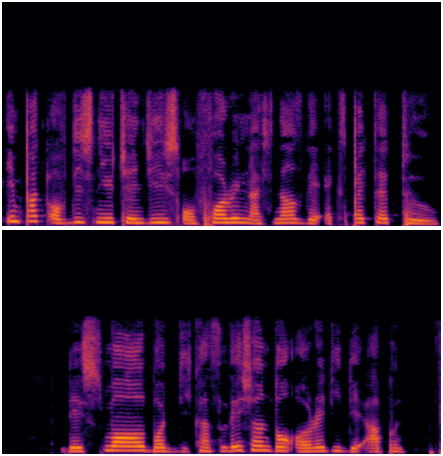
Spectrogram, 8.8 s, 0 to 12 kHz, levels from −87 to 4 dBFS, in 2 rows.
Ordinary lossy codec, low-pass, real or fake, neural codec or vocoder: none; 7.2 kHz; fake; codec, 16 kHz, 4 kbps, X-Codec, WavLM features, trained on Multilingual LibriSpeech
